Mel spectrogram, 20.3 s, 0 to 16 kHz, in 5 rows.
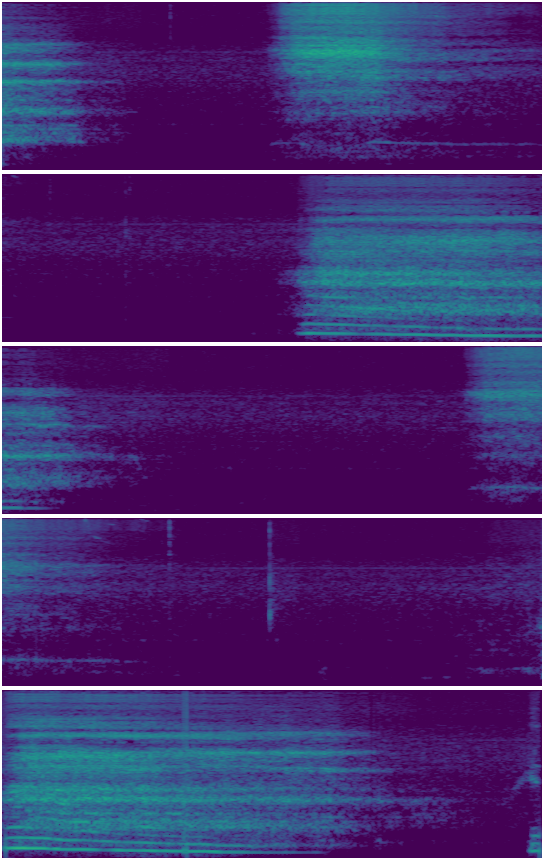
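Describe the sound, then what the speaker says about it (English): Slow, deep breathing in three full cycles, each a soft nasal inhale followed by a longer, audible sighing exhale through the mouth. Quiet pauses separate the cycles, and nothing else is heard. "let's take 3 complete cycles of breath together, inhaling through the nose, exhaling through the mouth"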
